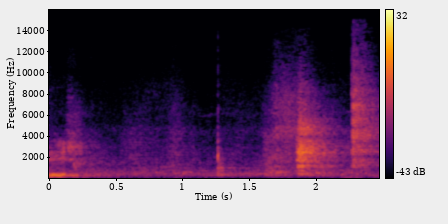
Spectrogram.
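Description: A single click about a second in, then a short rustling scrape near the end.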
